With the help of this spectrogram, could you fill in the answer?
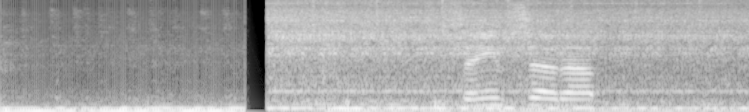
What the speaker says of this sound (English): This is probably the best example I can show you of the car shaking and shuddering.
